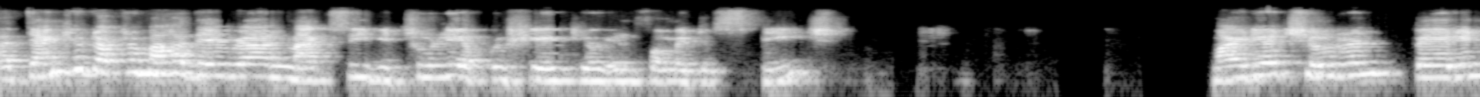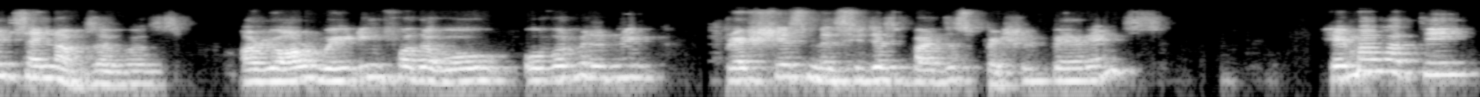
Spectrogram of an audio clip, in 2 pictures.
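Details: Adult event host; typical speech.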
